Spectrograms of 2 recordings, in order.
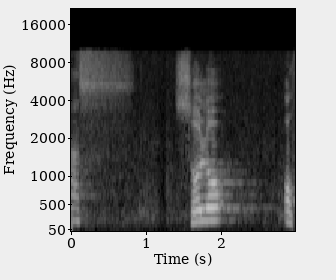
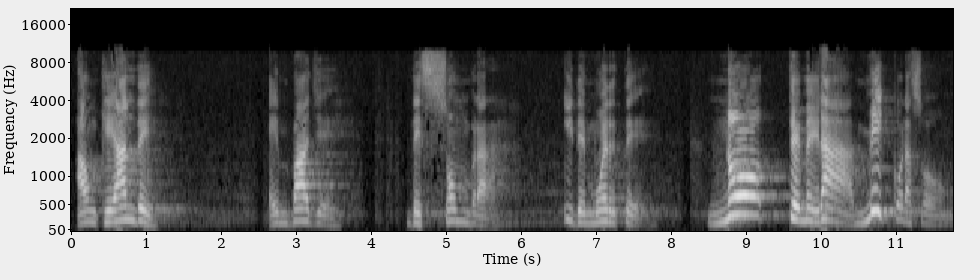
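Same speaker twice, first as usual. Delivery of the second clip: slow, weighty scripture proclamation; measured psalm recital building to a loud peak; preaching declamation; 7 dB louder, much slower than usual. Real, not acted. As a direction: declaim each phrase apart, swelling loud at the end.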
